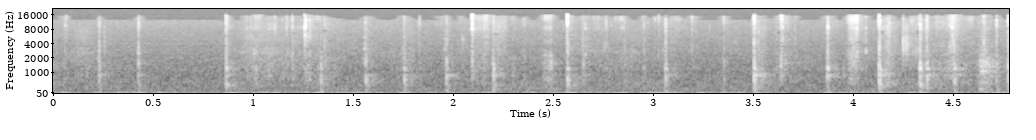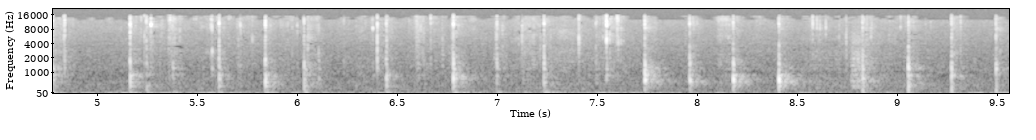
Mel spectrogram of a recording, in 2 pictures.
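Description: Fingertips and short nails tap quickly on the scaly rind of a whole, solid pineapple held sideways in one hand. The result is a fast, uneven run of dry, short clicks and taps, some with a faint hollow tone near 670 Hz. The sound is quiet throughout, with each tap dying away almost at once.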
